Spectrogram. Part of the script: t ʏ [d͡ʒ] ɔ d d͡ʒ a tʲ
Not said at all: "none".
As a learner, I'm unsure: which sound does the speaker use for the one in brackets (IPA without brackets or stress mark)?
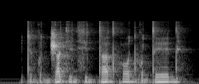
ɡ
